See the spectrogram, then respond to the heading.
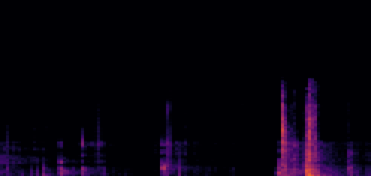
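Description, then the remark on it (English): A front door is pushed open: a few soft clunks and rattles, a brief pause, then a louder wooden thump and scrape near the end, with no one speaking. “door's open. Come on in.”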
